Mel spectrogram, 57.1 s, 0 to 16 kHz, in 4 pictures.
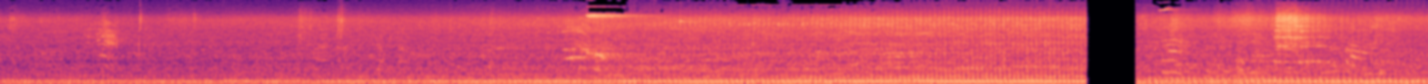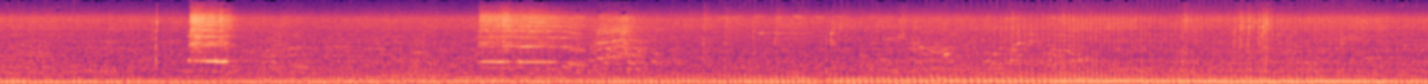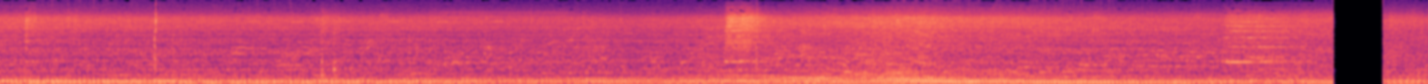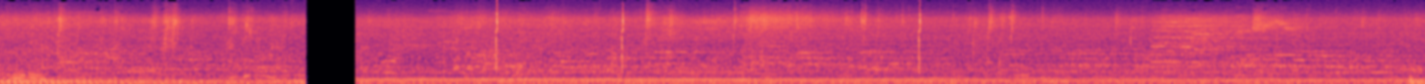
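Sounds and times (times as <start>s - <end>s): low motor rumble: 0.0s - 57.0s.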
